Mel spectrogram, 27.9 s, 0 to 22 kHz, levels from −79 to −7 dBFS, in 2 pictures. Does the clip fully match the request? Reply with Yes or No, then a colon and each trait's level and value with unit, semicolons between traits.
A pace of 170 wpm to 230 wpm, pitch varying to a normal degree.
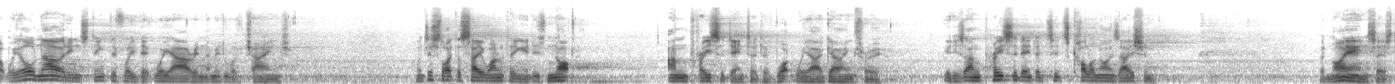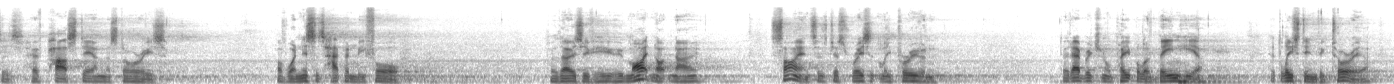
No: average, 155 wpm; average, 3.3 semitones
